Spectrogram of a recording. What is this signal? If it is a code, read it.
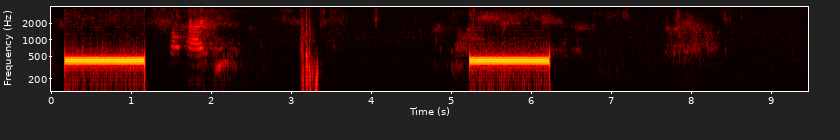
Ringback tone (Europe, 425 Hz), with speech.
